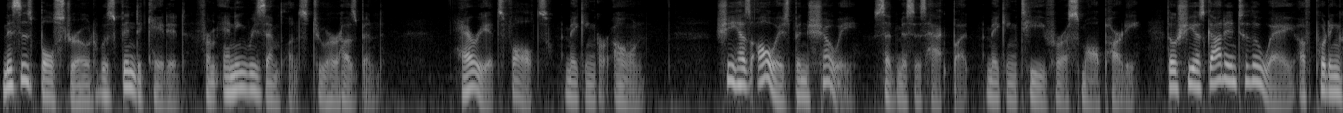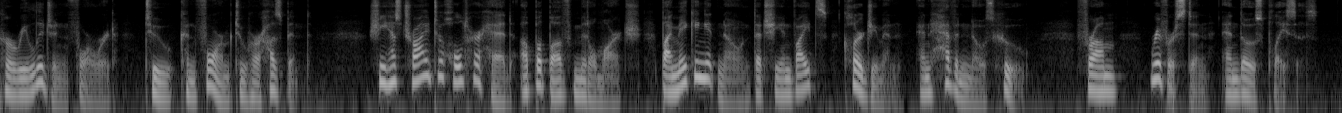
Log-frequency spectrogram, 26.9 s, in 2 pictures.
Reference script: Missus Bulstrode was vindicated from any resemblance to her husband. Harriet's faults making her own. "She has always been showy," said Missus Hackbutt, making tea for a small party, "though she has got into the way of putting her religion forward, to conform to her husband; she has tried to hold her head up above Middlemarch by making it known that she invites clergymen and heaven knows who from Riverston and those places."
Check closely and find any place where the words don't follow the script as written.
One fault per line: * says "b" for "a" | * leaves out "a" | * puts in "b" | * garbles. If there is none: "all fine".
all fine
